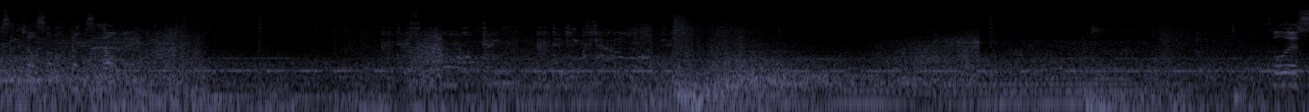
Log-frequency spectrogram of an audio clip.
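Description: Naval guns from a Kutuzov cruiser boom through a World of Warships battle against a battleship, low rumbling blasts and engine drone running continuously beneath a commentator's voice.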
